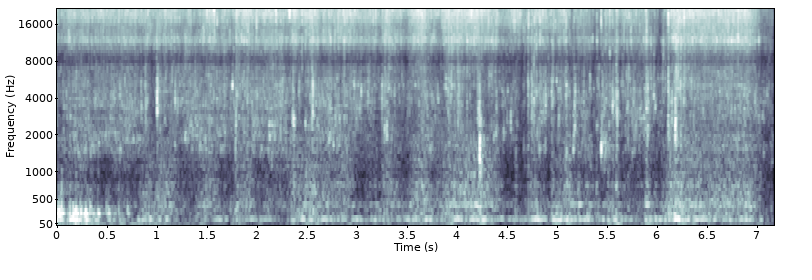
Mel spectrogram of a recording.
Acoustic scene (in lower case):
kitchen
